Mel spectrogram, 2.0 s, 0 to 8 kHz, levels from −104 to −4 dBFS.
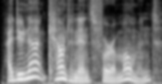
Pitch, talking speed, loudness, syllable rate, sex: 155 Hz, 205 wpm, -17 LUFS, 6.0 syllables/s, male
